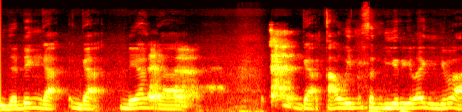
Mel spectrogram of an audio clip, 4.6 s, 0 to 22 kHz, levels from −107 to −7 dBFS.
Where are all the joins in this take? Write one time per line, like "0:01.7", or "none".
none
